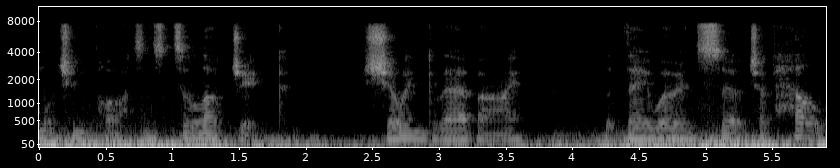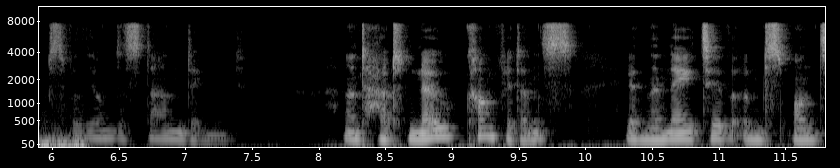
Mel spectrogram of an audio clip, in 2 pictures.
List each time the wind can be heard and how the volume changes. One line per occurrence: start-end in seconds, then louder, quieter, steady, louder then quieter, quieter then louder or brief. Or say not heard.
0.0-6.2 quieter then louder.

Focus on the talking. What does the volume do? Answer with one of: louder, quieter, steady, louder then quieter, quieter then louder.
louder.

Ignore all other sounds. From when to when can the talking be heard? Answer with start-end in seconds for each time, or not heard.
0.0-11.7.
